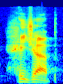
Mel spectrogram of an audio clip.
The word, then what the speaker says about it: hijab: And I know in France they don't pronounce the h when it is in the beginning of the word as in hotel or but this is an Arabic word.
